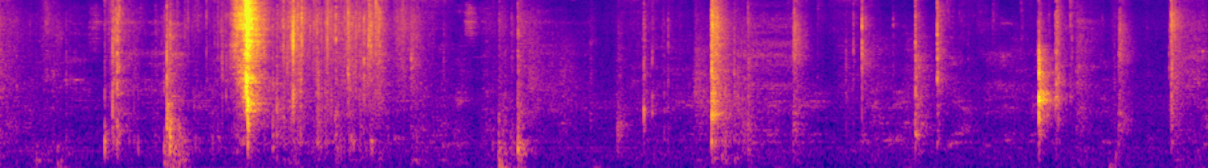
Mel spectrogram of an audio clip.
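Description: Plastic card sleeves and top loaders being handled: scattered crinkles and light clicks, the loudest about two and a half seconds in.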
